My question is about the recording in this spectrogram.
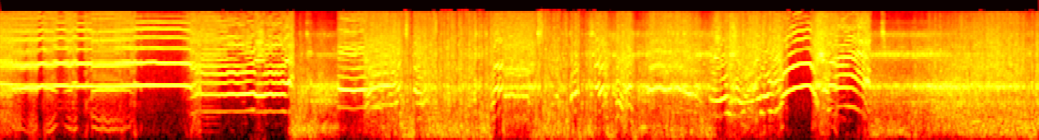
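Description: Two young women screaming on a Slingshot reverse-bungee ride: long held high-pitched screams at first, then shorter yells and a rising-then-falling scream near the end, over a steady rushing noise of air past the ride-mounted microphone.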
